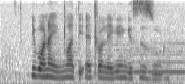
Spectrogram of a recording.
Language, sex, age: South Ndebele, female, 19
